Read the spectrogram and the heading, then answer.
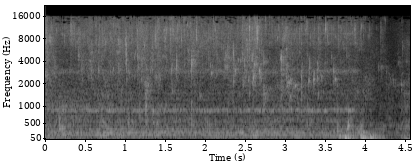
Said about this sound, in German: mache ich einfach genau über den Sensor. Und dann kommt die Seife runter. Und jetzt kann man Hände waschen.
